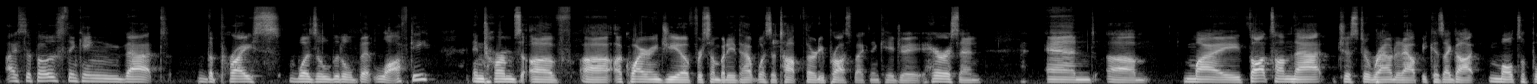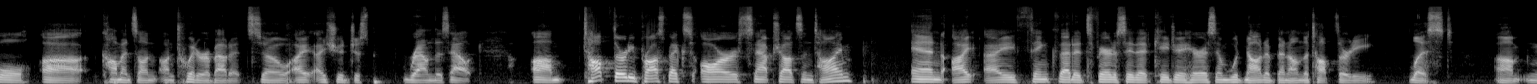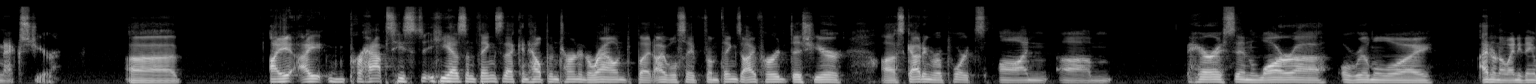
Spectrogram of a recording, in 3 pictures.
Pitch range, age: 95-120 Hz, 20-39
